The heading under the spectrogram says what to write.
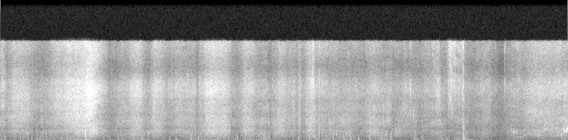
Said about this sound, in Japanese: こんな感じ、雪の音ね、パウダースノーで気持ちいいですね。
